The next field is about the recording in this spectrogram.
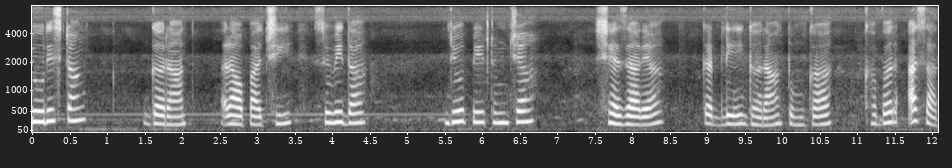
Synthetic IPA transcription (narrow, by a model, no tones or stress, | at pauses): ʈuɾisʈãŋk | ɡʱəɾãt̪ | ɾawpat͡ɕisuʋid̪ʱa | d̪upit̪umt͡ɕja | ɕɛd͡zaɾja | kəɽliɡʱəɾãt̪umkakʰəbəɾəsat̪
